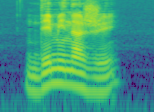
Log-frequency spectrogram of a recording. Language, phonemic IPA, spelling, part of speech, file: French, /de.me.na.ʒe/, déménager, verb, Fr-déménager.ogg
- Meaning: 1. to move (an object from a place to another) 2. to move house 3. to move out 4. to move an object as part of moving house 5. to kick ass, to kick butt, to rock, to rule (to be awesome)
